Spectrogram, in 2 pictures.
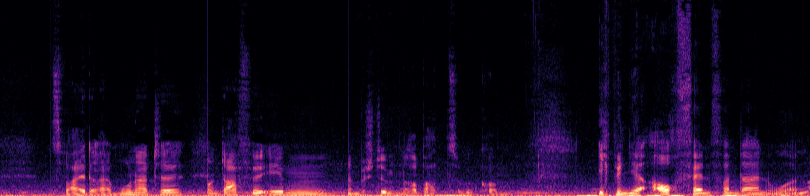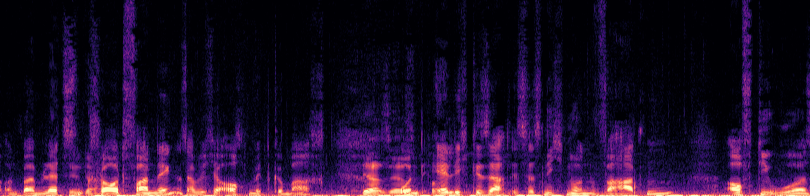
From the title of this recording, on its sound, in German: Auf einen Spaziergang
